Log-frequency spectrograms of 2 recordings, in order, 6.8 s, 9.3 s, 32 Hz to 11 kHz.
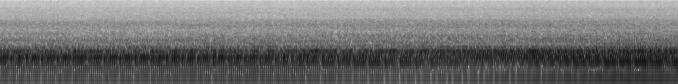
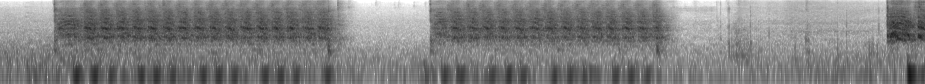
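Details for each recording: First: Rebuilt 2004 Honda CBR600RR four-cylinder with 10,882 miles, first run after an engine rebuild, at about 160°: runs smooth and even with a low rumble that rises slightly, no knocks or misfires; still smoking a little, but running healthy. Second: Honda CBR600RR, rebuilt after blowing up, first start attempt without coolant: three cranking bursts of about three seconds, steady starter whir, never fires; sounds like no fuel delivery, weak battery also suspected.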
